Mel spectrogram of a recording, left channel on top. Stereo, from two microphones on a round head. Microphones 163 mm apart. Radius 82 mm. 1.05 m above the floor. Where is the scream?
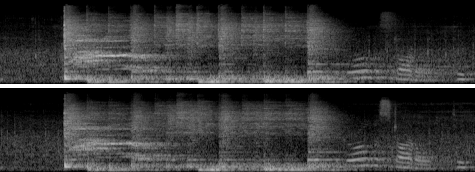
25° left (ahead or behind), 2.5 m; by 3.2 s 60° left (ahead or behind), 5 m.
